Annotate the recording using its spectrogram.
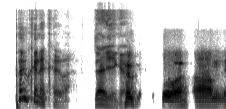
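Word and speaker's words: Puka Nacua: Puka or whoever the fuck our official name pronouncer. Puka Nakua.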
